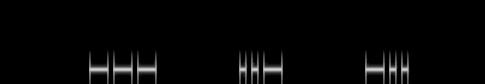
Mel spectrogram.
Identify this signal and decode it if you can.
Morse code, heard as a keyed tone, about 20 wpm, spaced as for 8 wpm, 700 Hz. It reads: OUD
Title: 100 Lesson 17e - Letter u - Three Characters 20wpm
